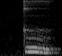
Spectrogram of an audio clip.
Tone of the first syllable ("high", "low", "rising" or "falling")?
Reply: falling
